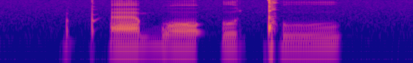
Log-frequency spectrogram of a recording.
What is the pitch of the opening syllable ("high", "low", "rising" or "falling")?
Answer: rising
